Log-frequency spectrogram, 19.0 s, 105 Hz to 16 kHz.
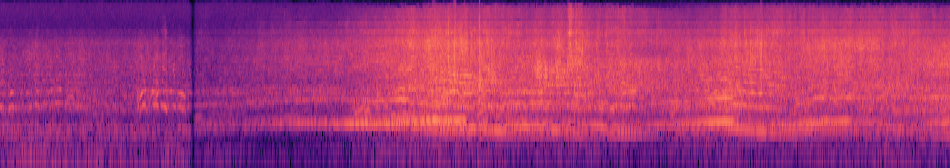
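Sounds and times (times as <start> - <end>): race car engines revving past: 3.8 - 19.0.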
